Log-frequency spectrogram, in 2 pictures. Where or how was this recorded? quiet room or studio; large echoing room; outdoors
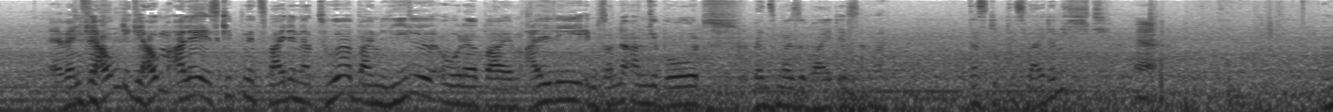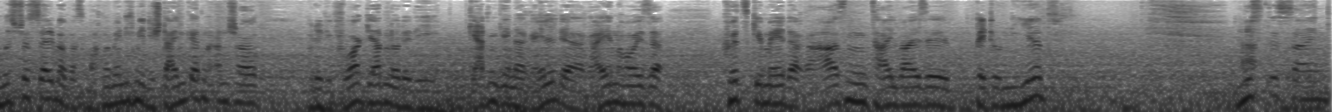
outdoors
